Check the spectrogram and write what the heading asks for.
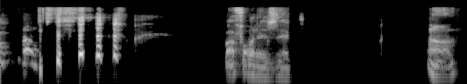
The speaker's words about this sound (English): Sorry, I'm about to cough.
